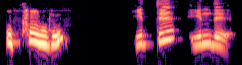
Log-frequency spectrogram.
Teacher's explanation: மேல்வாய் பல்லின் அடியை நாக்கின் நுனி பொருந்துவதால் பிறக்கும் எழுத்துக்கள்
